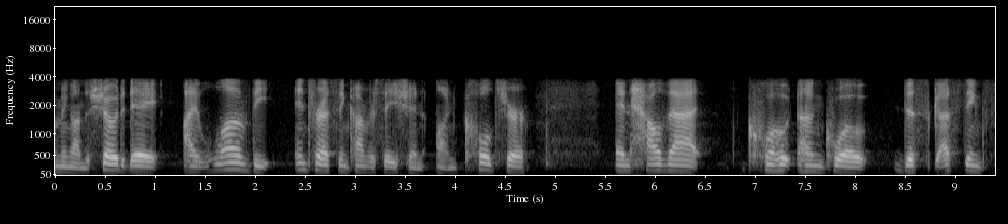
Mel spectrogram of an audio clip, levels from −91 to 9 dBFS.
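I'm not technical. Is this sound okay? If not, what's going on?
Yes, nothing stood out on listening to this speech beyond the narrower, slightly boxy sound you'd expect from an ordinary phone line.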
